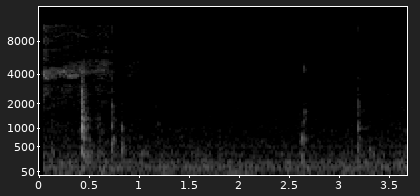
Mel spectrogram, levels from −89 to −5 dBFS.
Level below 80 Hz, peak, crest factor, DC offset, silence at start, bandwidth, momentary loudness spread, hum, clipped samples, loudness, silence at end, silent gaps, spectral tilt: -74 dBFS; -30 dBFS; 30 dB; under 0.1%; 0.05 s; 11.5 kHz; 18 LU; none; under 0.1%; -59 LUFS; 0 s; none; -3.5 dB/octave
